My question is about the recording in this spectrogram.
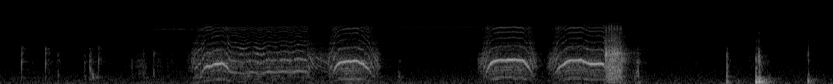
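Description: Cordless drill driving a screw into a wooden upright in four short runs, the motor's whine rising in pitch as each run starts and dropping as it stops. A sharp knock follows near the end.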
